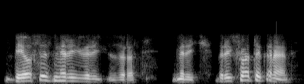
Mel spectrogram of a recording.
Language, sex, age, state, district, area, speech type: Kashmiri, male, 30-45, Jammu and Kashmir, Budgam, rural, conversation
